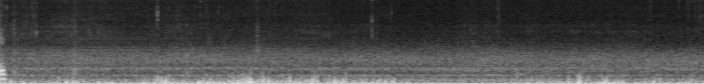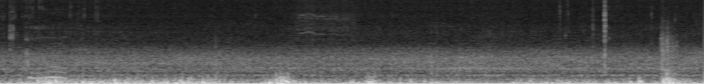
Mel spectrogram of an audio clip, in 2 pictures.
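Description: Honey bees buzzing in a steady, continuous hum, with a single sharp click near the end.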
